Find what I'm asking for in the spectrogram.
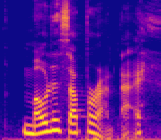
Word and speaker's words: modus operandi: Modus operandi.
